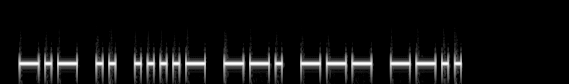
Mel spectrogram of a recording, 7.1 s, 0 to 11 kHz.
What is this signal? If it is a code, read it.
Morse code, heard as a keyed tone, about 17 wpm, 700 Hz. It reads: KI4GOZ
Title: Speed Racing - USA 2x3 Call Signs 15wpm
